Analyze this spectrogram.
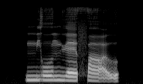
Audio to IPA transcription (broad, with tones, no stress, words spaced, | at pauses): mjo˦ʊ̯n̪ɥɛ˨˦fɑ̰˨˩ʊ̯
